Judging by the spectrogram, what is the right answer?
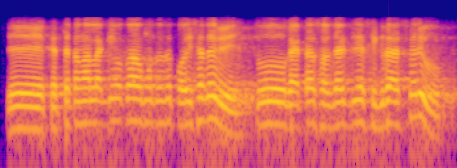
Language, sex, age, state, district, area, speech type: Odia, male, 45-60, Odisha, Dhenkanal, rural, conversation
